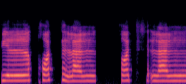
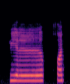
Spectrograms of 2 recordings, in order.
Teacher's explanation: Jadi tidak memantul karena tidak ada qalqalah.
